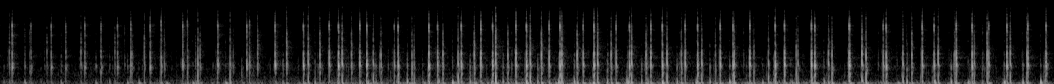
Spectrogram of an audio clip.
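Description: Fingertips tap rapidly and irregularly on the hollow plastic shell of a white PS5 controller, on its back side. Each tap is a short, dry click with almost no ring, with a hollow midrange knock, some low thump and a bright edge. The taps come in a dense, uneven stream throughout.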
